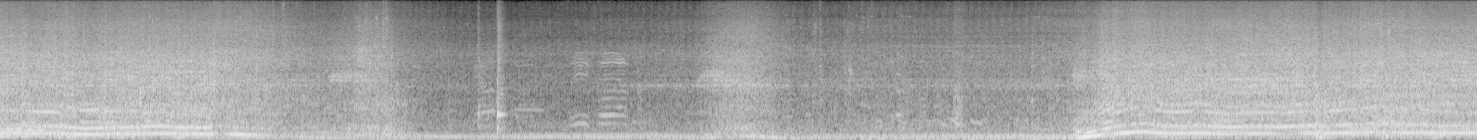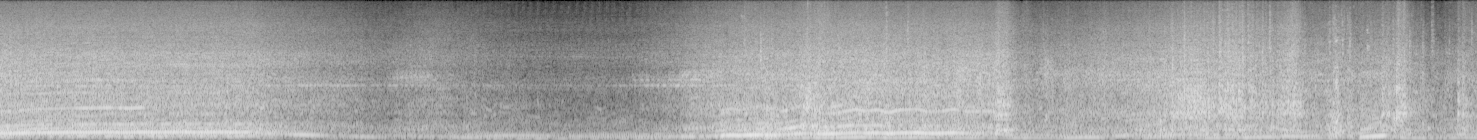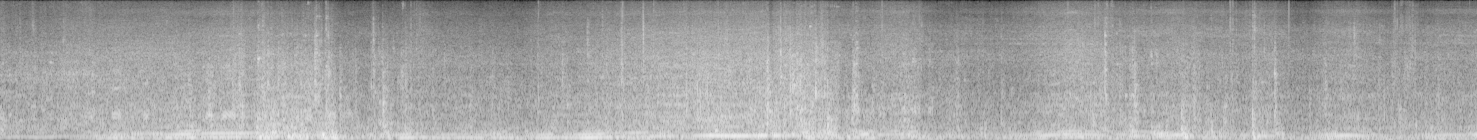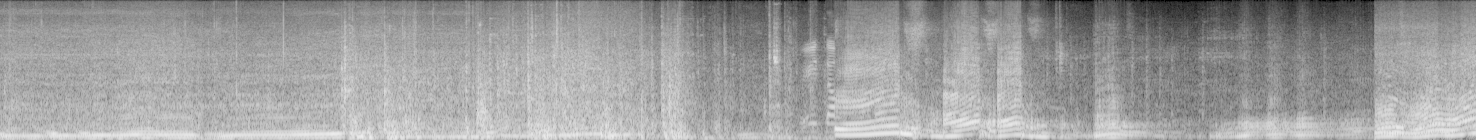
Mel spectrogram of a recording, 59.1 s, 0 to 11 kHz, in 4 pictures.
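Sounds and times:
off-road vehicle engine revving: 0:00.0 - 0:59.0
tyres scrabbling on rock: 0:26.2 - 0:52.6
sharp cracks and knocks: 0:31.4 - 0:52.6.

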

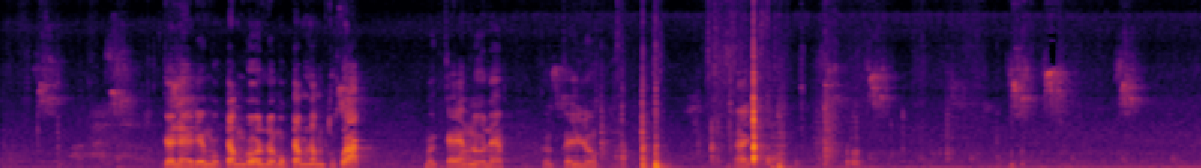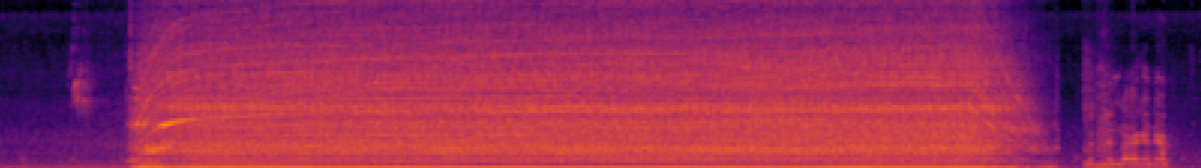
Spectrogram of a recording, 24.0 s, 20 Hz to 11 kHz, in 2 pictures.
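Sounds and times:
electric sander humming and whining: 0:13.2 - 0:22.6.

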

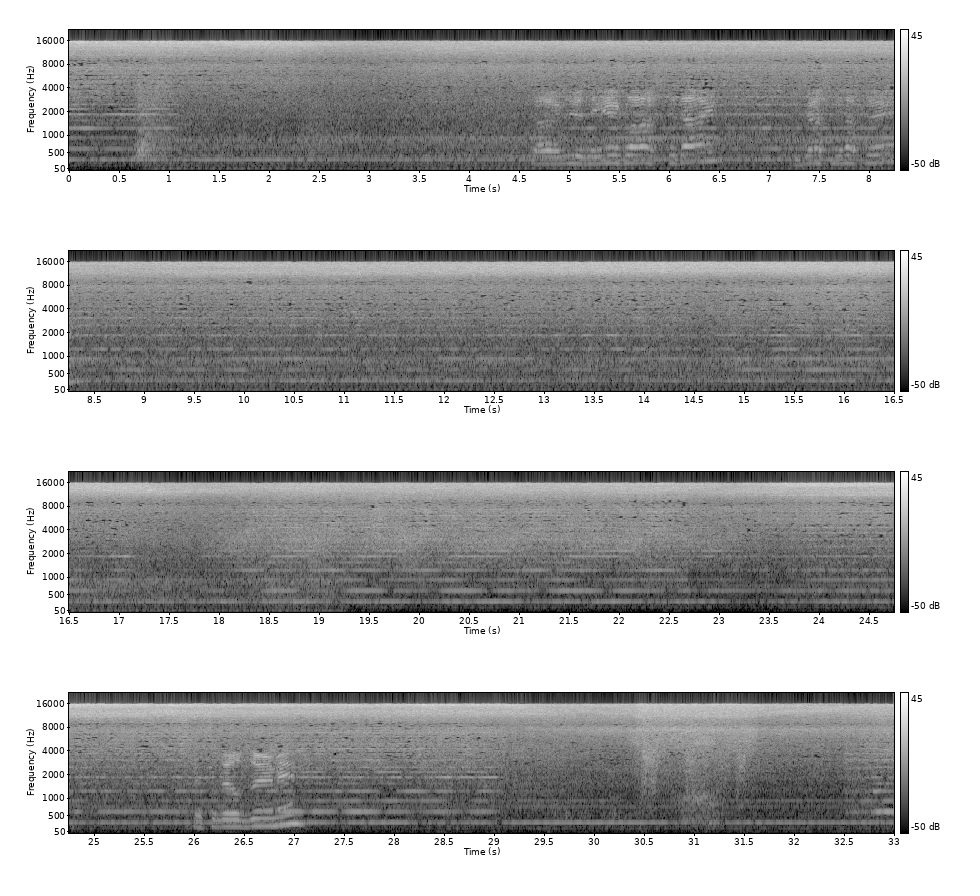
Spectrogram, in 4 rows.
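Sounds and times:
compressed air hissing: 0:00.0 - 0:09.6, 0:10.2 - 0:33.0
router spindle cutting wood: 0:04.5 - 0:17.2, 0:17.8 - 0:29.2.

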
